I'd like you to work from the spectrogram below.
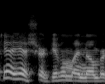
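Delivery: high, easygoing yeah sure; breezy friend. Retold or imitated. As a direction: toss off a casual yes. Friend agreeing casually on phone.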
